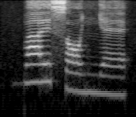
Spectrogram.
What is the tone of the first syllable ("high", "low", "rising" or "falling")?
high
